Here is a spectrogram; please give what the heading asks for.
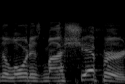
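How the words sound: The stress falls on the word 'shepherd'. God is the one who cares for and guides us. "we place an emphasis on the shepherding of God in our lives"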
